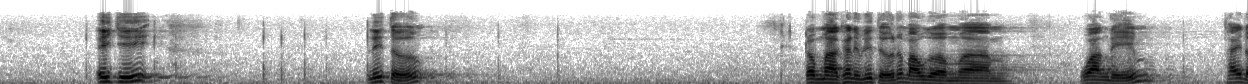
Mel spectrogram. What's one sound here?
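A man speaks in short, calm phrases in an echoing room.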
